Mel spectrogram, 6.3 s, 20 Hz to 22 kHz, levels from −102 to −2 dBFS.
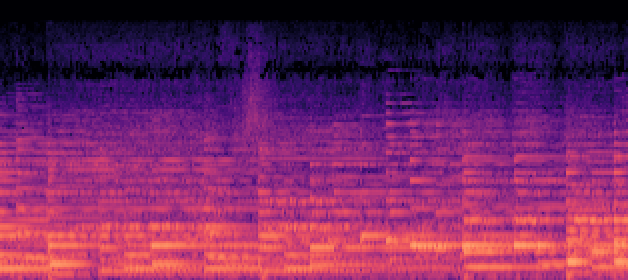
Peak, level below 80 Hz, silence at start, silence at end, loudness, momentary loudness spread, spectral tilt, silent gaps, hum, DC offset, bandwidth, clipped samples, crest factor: -12 dBFS; -58 dBFS; 0 s; 0 s; -28 LUFS; 4 LU; -7.5 dB/octave; none; none; under 0.1%; 12 kHz; under 0.1%; 14 dB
